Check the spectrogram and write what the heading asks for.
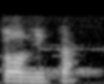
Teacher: tónica tiene tres sílabas y la tiene en su antepenúltima sílaba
